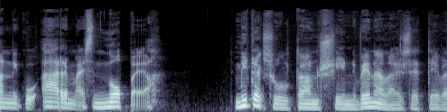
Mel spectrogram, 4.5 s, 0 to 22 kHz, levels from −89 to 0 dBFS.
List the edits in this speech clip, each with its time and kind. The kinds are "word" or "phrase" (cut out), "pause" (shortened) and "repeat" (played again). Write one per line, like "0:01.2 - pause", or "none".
0:02.6 - word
